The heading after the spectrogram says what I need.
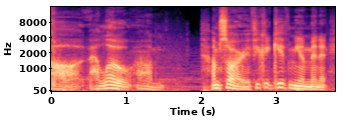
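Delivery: put-on weary, exasperated tone. Retelling a voice done for a game NPC, playing exasperated and tired. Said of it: "this guy's supposed to be exasperated and tired".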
